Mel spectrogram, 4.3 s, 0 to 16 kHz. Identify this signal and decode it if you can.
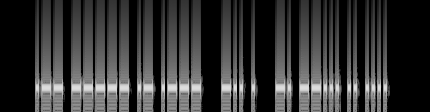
Morse code, heard as a keyed tone, about 40 wpm, 700 Hz. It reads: W0AJ DE N7IH
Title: USA Callsign DE Callsign - 4 Characters - 40wpm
